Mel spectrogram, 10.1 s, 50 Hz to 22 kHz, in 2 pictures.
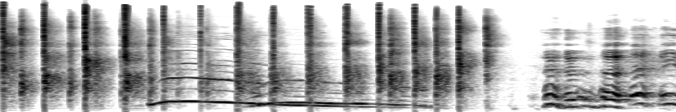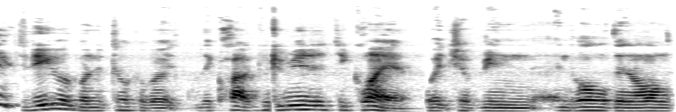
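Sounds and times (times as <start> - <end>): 
small group clapping rhythmically: 0.0 - 4.0
whooping cheer: 1.1 - 3.3
laughter: 4.0 - 5.2
speech: 4.2 - 10.1.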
